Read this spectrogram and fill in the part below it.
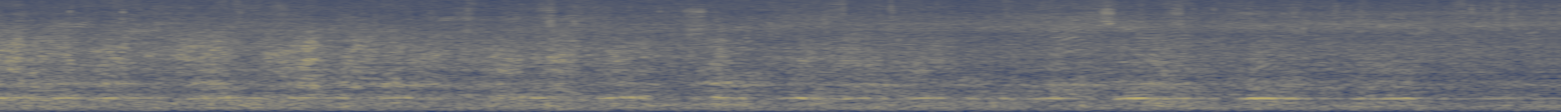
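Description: A racing boat's engine roars steadily at a distance.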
